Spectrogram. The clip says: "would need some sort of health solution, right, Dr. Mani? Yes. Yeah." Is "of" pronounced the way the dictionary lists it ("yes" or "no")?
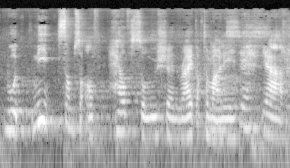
no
